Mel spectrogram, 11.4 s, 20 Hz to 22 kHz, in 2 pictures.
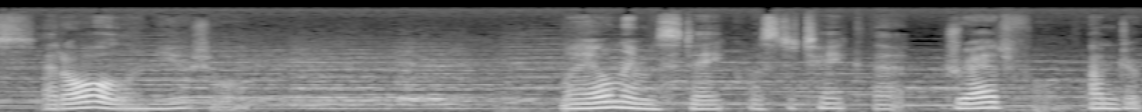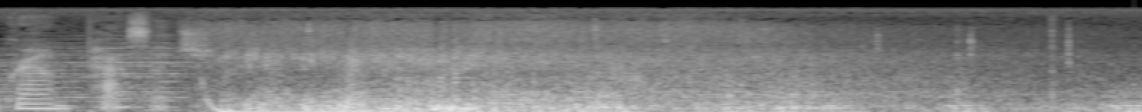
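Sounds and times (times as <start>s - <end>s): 
speech: 0.2s - 1.4s, 2.8s - 8.0s
deep thunder rumbling low: 6.8s - 11.4s
steady rain pouring down: 6.8s - 11.4s.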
